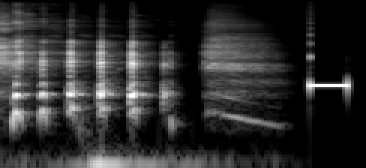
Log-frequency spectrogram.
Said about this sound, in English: so I had the the same uh, sensation as here when we just heard the boat beeping, you know, and you hear the what's between the the beeps or the hoots. You hear the nature.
